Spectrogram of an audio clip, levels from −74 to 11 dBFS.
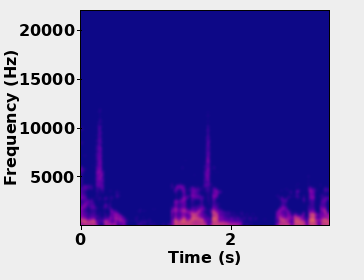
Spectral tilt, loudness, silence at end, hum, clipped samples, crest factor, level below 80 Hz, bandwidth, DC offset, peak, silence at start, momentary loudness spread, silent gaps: -7 dB/octave; -33 LUFS; 0 s; none; under 0.1%; 20 dB; -64 dBFS; 12.5 kHz; under 0.1%; -14 dBFS; 0 s; 17 LU; none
